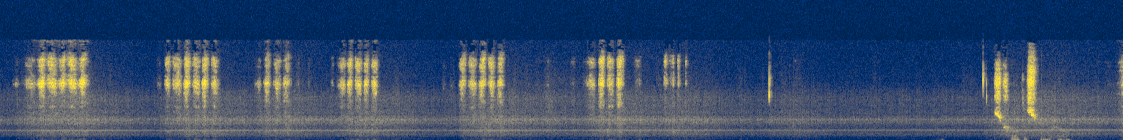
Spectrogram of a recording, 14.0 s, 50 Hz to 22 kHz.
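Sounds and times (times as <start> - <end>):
faint high hum: 0.0 - 14.0
scratchy drawing strokes: 0.2 - 1.2, 2.0 - 4.9, 5.7 - 6.4, 7.3 - 8.7.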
